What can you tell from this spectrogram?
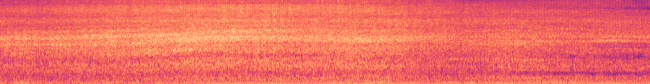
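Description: A truck loaded with sugarcane driving past at speed. Its engine hum and road noise swell as it goes by, then fade as it pulls away.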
